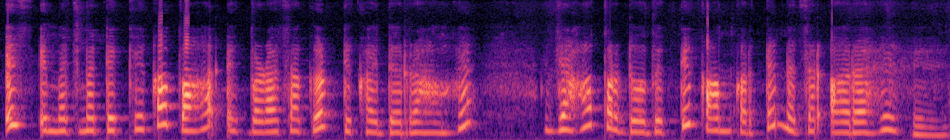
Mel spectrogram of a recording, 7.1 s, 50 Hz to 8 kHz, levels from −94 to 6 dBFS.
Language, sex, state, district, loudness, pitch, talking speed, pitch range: Hindi, female, Rajasthan, Jaipur, -18 LUFS, 255 Hz, 210 wpm, 225-315 Hz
